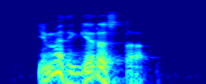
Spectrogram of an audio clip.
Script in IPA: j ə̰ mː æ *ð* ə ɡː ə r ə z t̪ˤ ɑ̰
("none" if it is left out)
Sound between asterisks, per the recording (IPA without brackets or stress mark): θ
